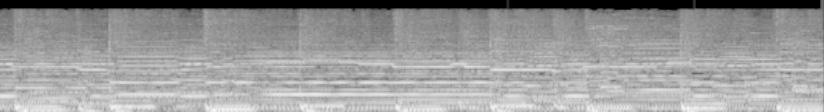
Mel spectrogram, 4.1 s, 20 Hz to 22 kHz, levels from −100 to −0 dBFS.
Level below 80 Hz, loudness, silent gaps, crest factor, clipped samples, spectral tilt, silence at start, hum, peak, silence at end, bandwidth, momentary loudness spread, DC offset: -22 dBFS; -10 LUFS; none; 10 dB; under 0.1%; -4.5 dB/octave; 0 s; none; 0 dBFS; 0 s; 16.5 kHz; 2 LU; under 0.1%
